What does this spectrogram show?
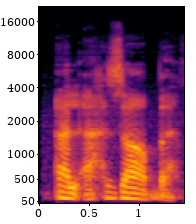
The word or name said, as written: Al-Ahzab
